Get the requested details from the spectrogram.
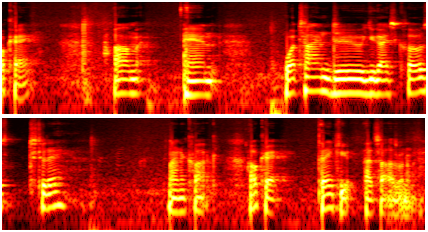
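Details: Adult who stutters, speaking in a real phone call to a shoe store as part of a daily stuttering video project; stuttering.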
